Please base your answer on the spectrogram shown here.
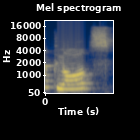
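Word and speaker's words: cloths: अब क्लॉथ से हमारा क्लॉथ्स भी बनता है और हमारा क्लोथ्स भी बनता है, दोनों की प्रोनाउंसिएशन में भी फर्क है। क्लॉथ्स, क्लोथ्स।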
